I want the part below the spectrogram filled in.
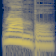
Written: ramble

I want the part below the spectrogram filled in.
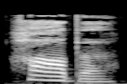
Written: harbour

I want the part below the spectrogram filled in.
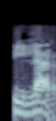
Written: pilar

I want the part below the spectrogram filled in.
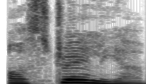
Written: Australia

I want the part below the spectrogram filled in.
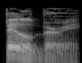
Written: bilberry

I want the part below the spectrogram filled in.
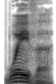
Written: waver

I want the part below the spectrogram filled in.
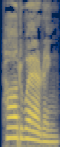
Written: hardwearing

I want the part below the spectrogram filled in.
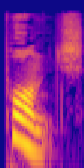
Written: paunch

